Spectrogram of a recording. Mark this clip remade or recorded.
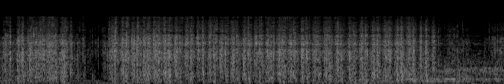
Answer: recorded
